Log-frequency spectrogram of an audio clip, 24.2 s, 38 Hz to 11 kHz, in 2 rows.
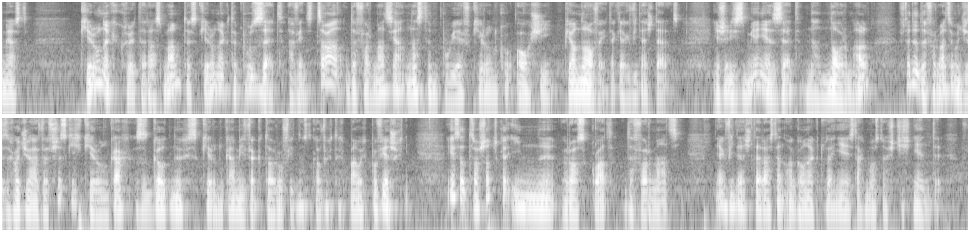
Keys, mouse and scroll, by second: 1.5-4.9 middle drag, 5.3 KP_1, 6.4 z, 9.6-11.6 drag, 14.1 z, 16.0-20.2 middle drag, 20.3-22.1 middle drag.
